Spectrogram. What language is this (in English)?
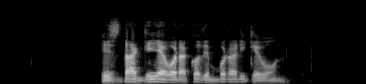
Basque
